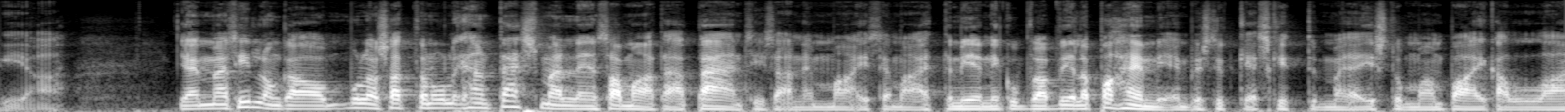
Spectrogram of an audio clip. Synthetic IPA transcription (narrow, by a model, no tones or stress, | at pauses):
ḭɑ̰ː | jɑemæsilːoŋkɑːoːmmulːesɑt̪ːɑnuoːɑʔihɑnt̪æsmælːeːnsɑmɑt̪æːpæːnsisæ̰nːemmɑisemɑ̰ːet̪ːæmieenːiŋkuʋʋɑʋʋielæpɑhemːiʔempyst̪ykkeskit̪ːymːˑæːjjɑist̪umːˑɑːmpɑikɑlːɑː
